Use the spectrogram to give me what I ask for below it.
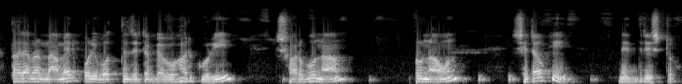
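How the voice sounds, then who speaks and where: A man with a mid-range, darkish voice teaches Arabic grammar in an online lecture. He slows down to walk through everyday examples, posing questions to his listeners and then answering them himself.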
